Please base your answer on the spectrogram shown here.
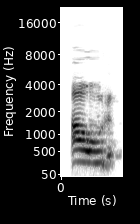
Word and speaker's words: और: Okay, and the expression and in Hindi is or. Okay, or is and. O-R or nahi, O-U-R or. Okay, aur. This is how you say it.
